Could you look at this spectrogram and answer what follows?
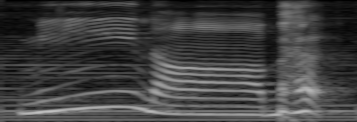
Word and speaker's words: மீனாப: பரிவாக பாக்கு மேல நம்பர் இல்ல சோ பா பழமக்கு வரப்ப பரிவாக சலன் சப்பாத்திக்கு வரச்ச சலன் மீனாப மீனாப பாக்கு மேல நாலு இருக்கு ப அழுத்தமா உச்சரிக்கணும் மீனாப லோசனா லோசனா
